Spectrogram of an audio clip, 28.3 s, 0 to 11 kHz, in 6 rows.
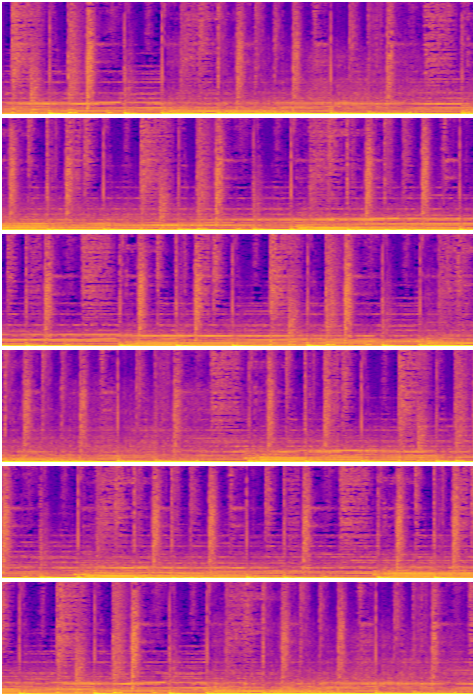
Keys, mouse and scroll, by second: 2.6 ctrl+s, 5.1-13.2 middle drag, 13.2 click, 13.6-14.3 middle drag, 14.3-14.7 scroll up 1, 14.7-17.5 middle drag, 18.5-20.0 shift+middle drag, 20.0 drag, 20.6 /, 21.0-22.3 middle drag, 22.3 /, 22.7 scroll down 2, 22.9 drag, 23.1-25.0 middle drag, 25.0 KP_0, 26.6-27.8 drag.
